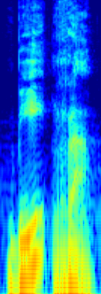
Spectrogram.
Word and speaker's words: birra: BIRRA. BIRRA means cerveza. Quiero una birra. Hace mucho calor. I want a beer. It's very hot. BIRRA. Remember to pronounce the double R a bit stronger.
